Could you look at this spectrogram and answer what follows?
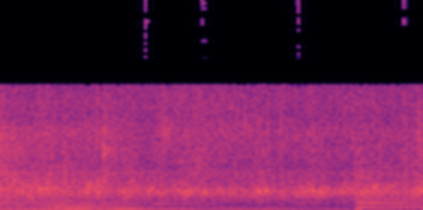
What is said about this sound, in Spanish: Vamos a darle palmas de alabanza al Espíritu Santo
